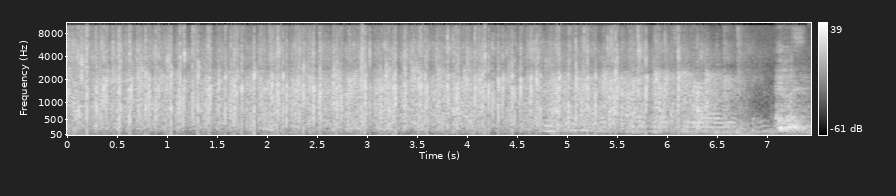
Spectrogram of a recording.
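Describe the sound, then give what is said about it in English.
Audience gives a round of applause at a community meeting honoring a local man. The clapping is loud and continuous, briefly thinning near the end before swelling again. “Thank you, and let's give him a round of applause.”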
